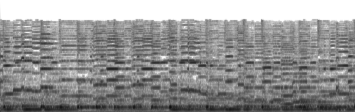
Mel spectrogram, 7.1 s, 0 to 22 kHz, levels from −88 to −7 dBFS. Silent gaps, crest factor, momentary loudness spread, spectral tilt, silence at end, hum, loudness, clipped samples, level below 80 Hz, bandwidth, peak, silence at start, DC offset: none; 14 dB; 4 LU; -4 dB/octave; 0 s; none; -18 LUFS; under 0.1%; -52 dBFS; 11 kHz; -4 dBFS; 0 s; 1%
